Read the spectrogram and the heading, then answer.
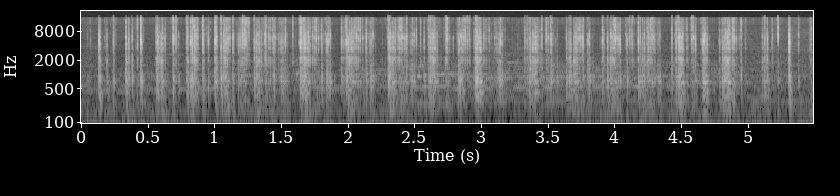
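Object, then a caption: Ridged plastic water bottle. Fingertips tap and scratch the ridges of a full, clear, ridged 500 ml plastic water bottle. The result is a fast, continuous patter of short, dry clicks and scrapes with a hollow plastic tone around 730 Hz and bright scratchy edges.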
